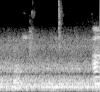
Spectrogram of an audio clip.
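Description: Steady background noise of a room with a low hum and a few faint ticks; a woman's voice starts right at the end.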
